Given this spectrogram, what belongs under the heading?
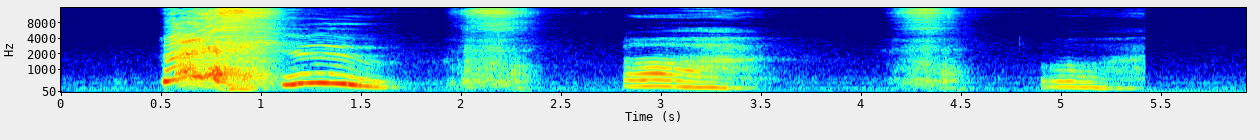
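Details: Sneezing compilation clip: several sneezes in quick succession, each a sharp burst followed by a voiced sigh or gasp.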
